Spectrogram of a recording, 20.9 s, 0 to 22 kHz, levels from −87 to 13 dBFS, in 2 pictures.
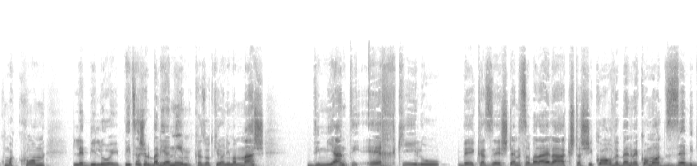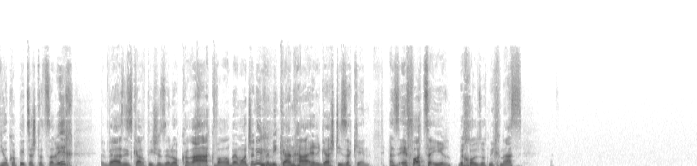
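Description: No technical faults are audible.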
